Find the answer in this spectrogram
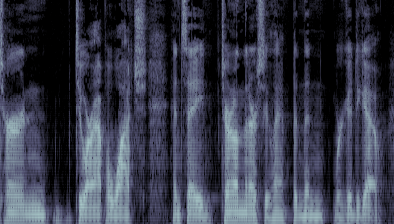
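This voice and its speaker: Against a quiet background, a man with an American accent speaks at a fairly low pitch in a bright, sharp tone. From US South, Georgia. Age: 30s. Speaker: former teacher, podcast co-host. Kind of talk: casual chat.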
